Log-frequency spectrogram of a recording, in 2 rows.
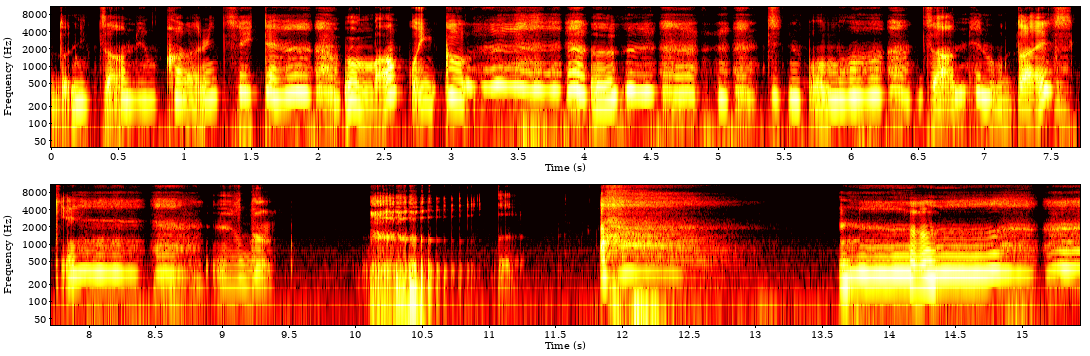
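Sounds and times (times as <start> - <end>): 
speech: 0.0 - 9.5, 10.1 - 10.6, 13.6 - 15.3
person burping: 9.0 - 9.4, 10.1 - 11.3.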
